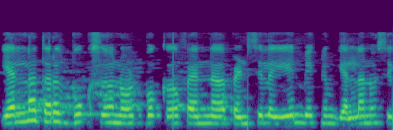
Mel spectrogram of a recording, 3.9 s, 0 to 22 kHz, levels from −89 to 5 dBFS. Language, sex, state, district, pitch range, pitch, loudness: Kannada, female, Karnataka, Dharwad, 220-235 Hz, 225 Hz, -16 LUFS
